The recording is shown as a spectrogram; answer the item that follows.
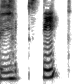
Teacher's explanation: the I usually comes out as E. So like fit would be feet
